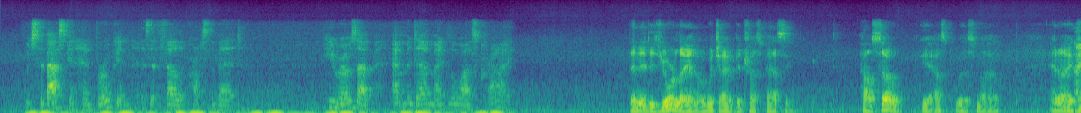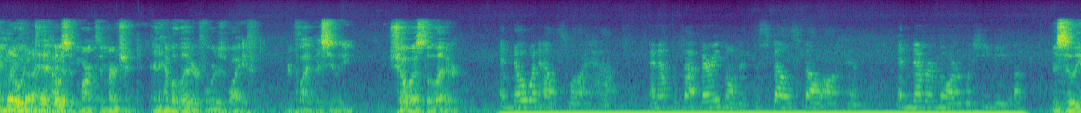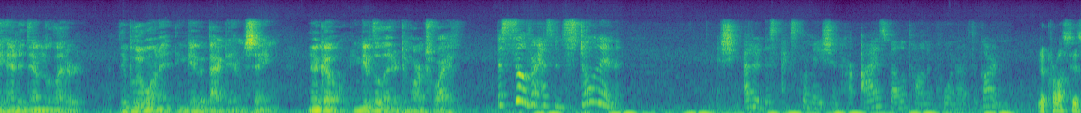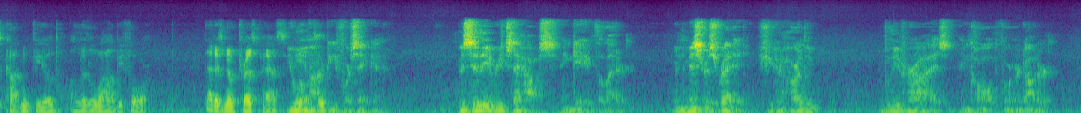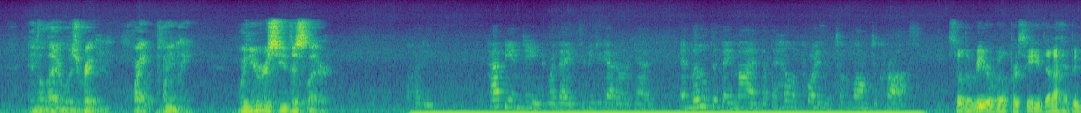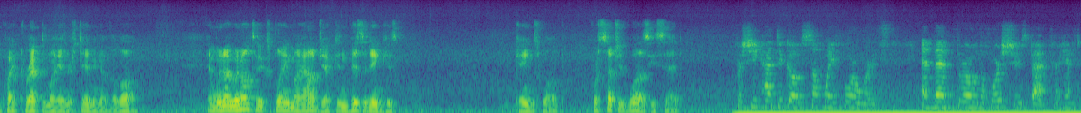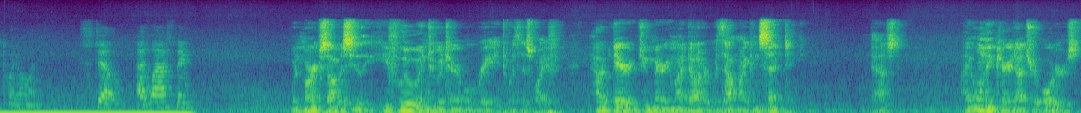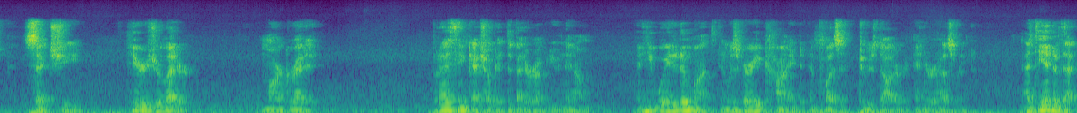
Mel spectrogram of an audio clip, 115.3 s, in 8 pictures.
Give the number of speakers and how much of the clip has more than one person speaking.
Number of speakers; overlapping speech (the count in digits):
4, about 2%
